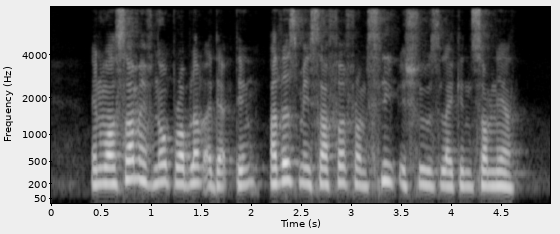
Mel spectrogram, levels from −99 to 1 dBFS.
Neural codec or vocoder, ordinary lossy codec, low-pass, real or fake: codec, 16 kHz, 16 kbps, FunCodec, trained on LibriTTS, 50 frames a second; none; none; fake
